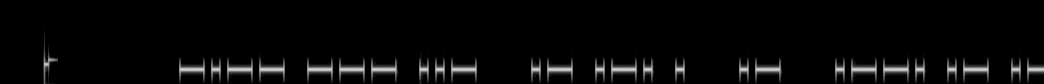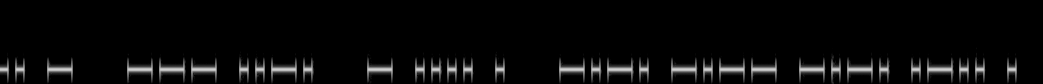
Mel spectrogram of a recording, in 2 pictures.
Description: Morse code, heard as a keyed tone, about 15 wpm, 700 Hz. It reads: YOU ARE A PART OF THE CYCLE
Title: Sentences from Top 1000 Words - Review Part 6 - 15wpm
